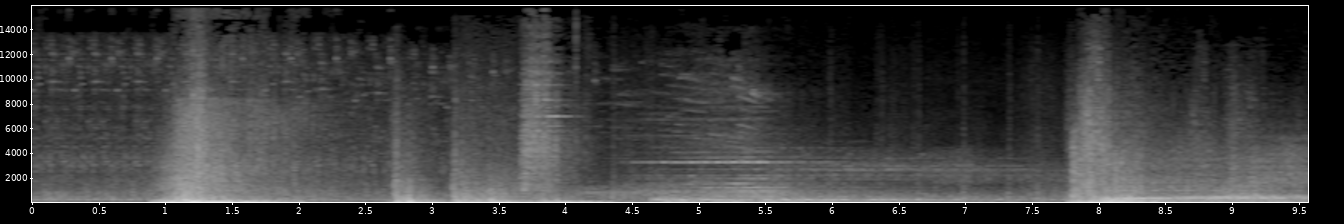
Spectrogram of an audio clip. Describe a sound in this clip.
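A blade strikes a body with a heavy thud.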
